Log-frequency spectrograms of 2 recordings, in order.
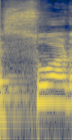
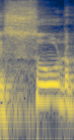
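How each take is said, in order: First: स्वॉर्ड with the w sounded; स्वॉर्ड misread with audible w; wrong pronunciation. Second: स्वॉर्ड with no w, "sord"; स्वॉर्ड as "soat", straight from s to o; silent W. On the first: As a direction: say स्वॉर्ड as "swo-ard". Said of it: "गलत हो जाएगा". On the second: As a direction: say स्वॉर्ड dropping the w. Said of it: "डब्ल्यू silent है". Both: Shown as a demonstration.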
